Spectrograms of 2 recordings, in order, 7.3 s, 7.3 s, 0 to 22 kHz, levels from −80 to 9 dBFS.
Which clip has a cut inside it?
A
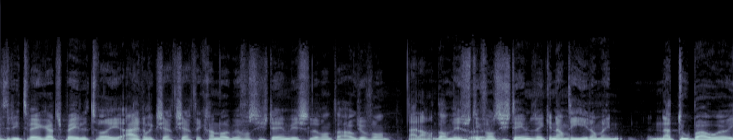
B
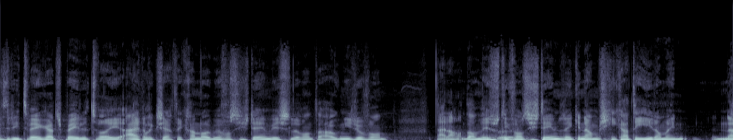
A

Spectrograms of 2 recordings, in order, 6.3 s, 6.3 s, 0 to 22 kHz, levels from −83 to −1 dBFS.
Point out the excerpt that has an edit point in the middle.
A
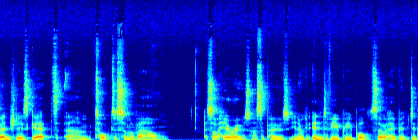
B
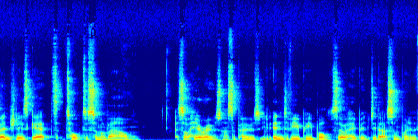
B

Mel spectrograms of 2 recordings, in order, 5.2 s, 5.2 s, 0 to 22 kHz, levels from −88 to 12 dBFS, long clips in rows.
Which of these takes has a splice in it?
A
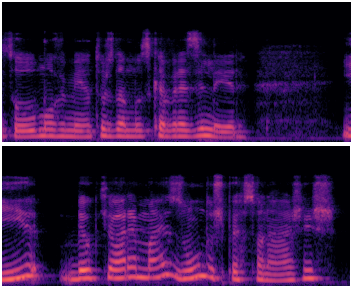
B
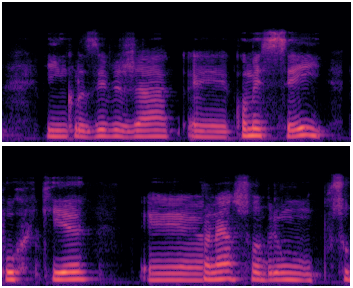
B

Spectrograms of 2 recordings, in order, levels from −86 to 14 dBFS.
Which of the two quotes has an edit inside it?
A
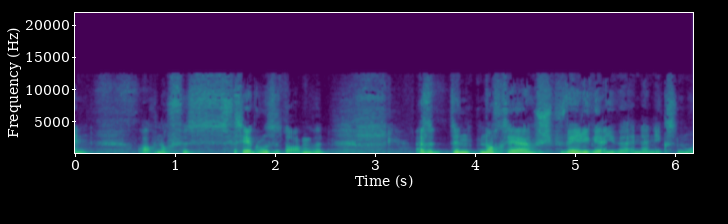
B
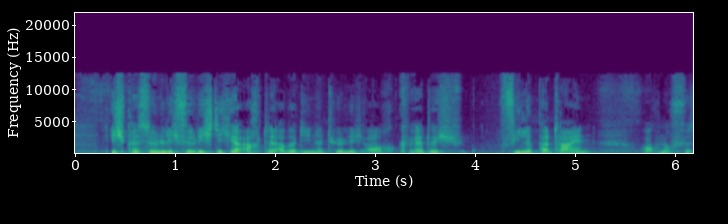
A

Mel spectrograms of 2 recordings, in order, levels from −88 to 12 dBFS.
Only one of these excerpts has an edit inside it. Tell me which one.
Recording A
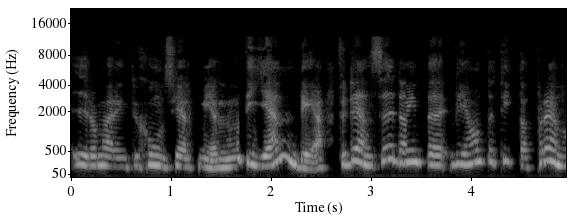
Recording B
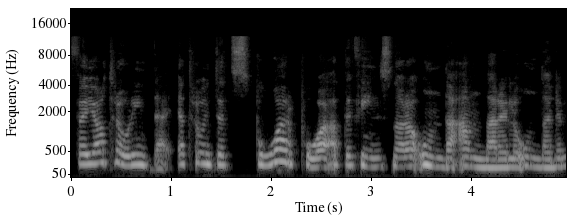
A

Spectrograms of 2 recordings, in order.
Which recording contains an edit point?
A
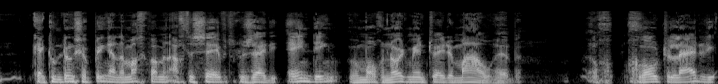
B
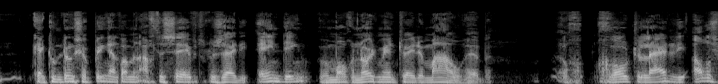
B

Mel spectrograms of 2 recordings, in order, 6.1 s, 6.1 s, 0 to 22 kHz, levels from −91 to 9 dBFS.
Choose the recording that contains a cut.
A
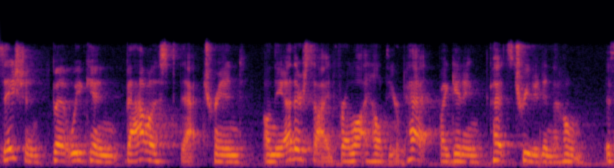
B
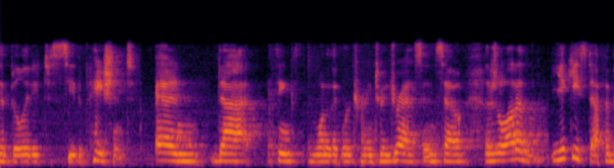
B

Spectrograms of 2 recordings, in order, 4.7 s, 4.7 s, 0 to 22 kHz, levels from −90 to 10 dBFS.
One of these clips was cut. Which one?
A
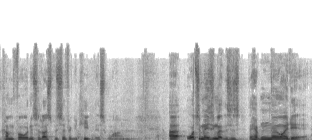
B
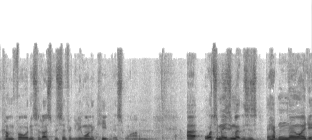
A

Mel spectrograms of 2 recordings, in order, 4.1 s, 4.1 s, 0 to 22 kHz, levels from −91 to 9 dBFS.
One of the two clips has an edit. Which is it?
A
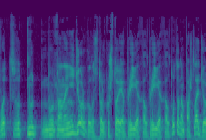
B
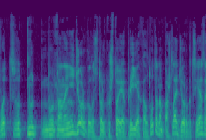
A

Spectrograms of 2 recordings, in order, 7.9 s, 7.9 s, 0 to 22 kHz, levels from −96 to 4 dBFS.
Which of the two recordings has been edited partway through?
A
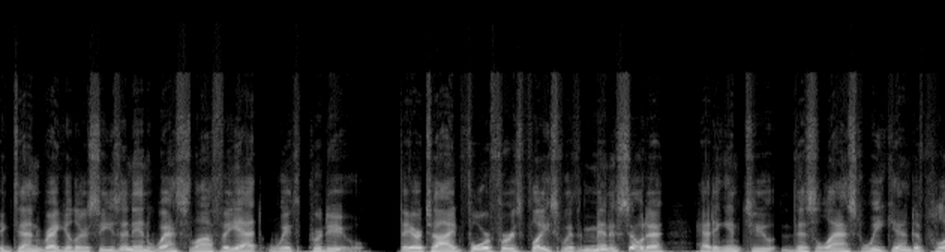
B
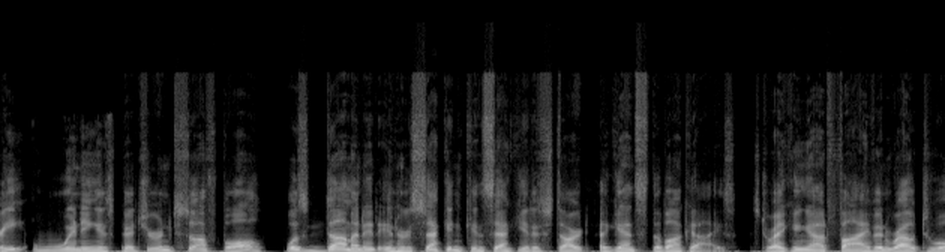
B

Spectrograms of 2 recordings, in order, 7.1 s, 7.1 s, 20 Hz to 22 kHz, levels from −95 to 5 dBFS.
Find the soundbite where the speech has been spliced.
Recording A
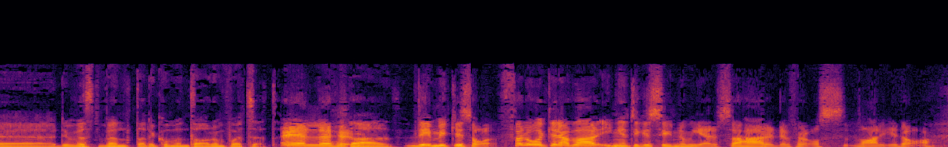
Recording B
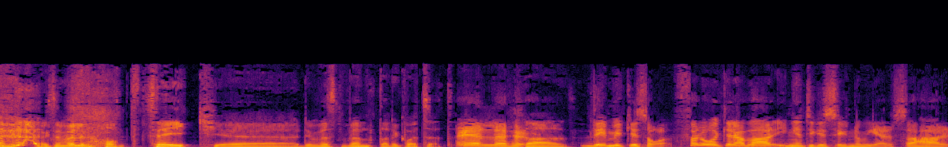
B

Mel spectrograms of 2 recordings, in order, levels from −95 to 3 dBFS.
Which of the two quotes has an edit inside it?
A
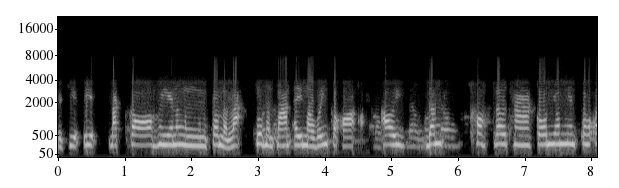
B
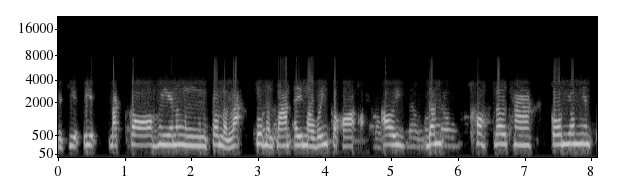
A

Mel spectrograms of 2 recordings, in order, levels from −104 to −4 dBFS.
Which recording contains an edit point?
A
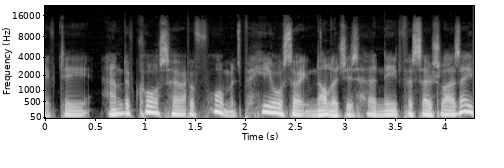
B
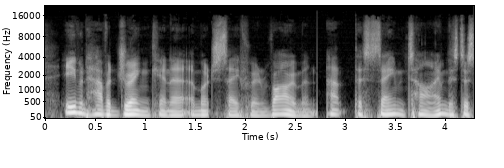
A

